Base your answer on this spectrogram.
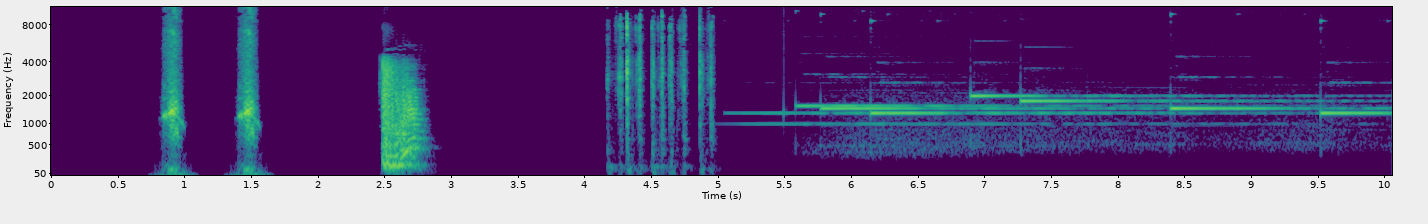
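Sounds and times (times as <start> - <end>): keyboard typing clicks: 4.2 - 5.0.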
